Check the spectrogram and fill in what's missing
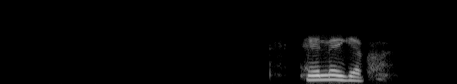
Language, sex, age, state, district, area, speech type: Santali, male, 18-30, Jharkhand, Seraikela Kharsawan, rural, conversation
